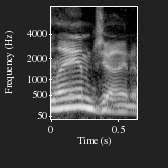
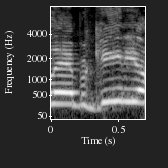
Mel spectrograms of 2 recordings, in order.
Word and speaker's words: Lamborghini: That says Lamgina, man. That's how it's spelled. Oh. Y'all need to get a Lamborghini off a building.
